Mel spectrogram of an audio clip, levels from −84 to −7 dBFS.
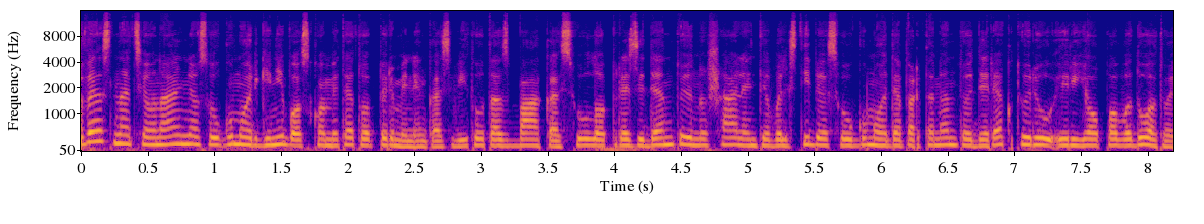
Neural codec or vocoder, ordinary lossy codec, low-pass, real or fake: vocoder, 44.1 kHz, 128 mel bands, Pupu-Vocoder; Opus, 16 kbps; 14.4 kHz; fake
